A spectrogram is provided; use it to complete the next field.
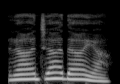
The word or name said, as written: ರಾಜಾದಾಯ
